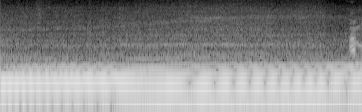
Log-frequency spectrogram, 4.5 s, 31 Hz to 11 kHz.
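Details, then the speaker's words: Turbocharged automatic Honda Civic on test drive after DIY turbo kit install, about 5 lb boost, no tune yet: steady engine drone on light throttle with a faint rising whistle as the turbo spools; sounds healthy, normal turbo spool. "on the throttle and you can hear that turbo [Laughter] [Music] spool"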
